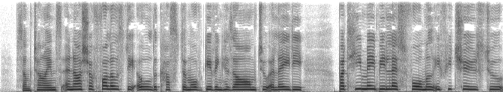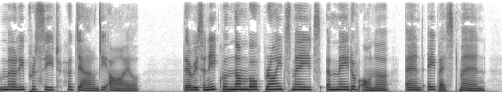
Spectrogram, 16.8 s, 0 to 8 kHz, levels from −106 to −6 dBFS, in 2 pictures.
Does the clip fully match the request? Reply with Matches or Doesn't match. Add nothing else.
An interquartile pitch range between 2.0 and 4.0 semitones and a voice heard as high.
Matches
